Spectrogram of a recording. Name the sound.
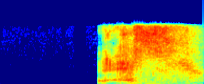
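sneeze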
